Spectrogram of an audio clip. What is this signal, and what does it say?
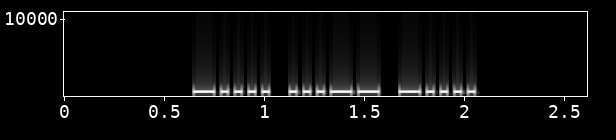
Morse code, heard as a keyed tone, about 34 wpm, 700 Hz. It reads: 636
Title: Common Cut Numbers - 3-Digit 35wpm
